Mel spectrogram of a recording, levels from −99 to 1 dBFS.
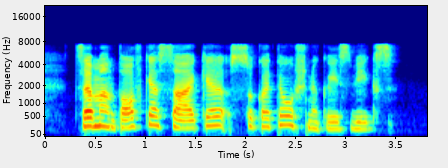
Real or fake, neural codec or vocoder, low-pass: fake; vocoder, 44.1 kHz, 128 mel bands, Pupu-Vocoder; 7.2 kHz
